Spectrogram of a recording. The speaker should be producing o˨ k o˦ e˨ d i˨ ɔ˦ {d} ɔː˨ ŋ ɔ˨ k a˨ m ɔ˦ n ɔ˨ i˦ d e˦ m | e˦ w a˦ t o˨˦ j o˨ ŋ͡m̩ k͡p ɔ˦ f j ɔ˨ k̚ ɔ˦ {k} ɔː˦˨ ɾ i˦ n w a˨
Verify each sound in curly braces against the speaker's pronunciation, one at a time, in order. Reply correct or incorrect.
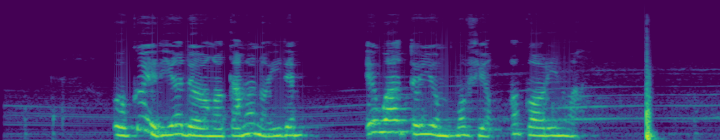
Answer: correct, correct

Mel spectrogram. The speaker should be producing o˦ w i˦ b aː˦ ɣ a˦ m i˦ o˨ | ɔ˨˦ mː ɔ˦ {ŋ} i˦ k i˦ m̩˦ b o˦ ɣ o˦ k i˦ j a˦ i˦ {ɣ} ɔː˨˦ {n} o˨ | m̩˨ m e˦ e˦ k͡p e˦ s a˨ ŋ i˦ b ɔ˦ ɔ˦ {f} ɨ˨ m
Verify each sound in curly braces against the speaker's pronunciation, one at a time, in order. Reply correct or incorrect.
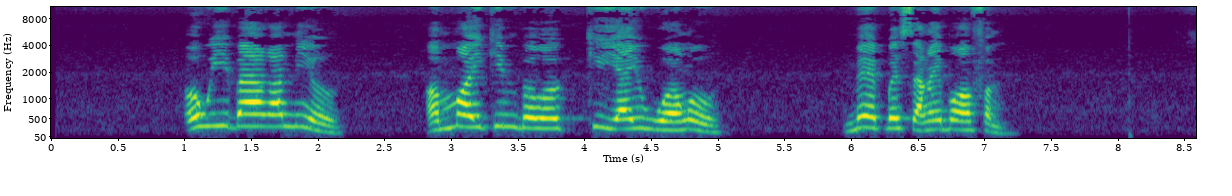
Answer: incorrect: none, incorrect: w, incorrect: ŋ, correct

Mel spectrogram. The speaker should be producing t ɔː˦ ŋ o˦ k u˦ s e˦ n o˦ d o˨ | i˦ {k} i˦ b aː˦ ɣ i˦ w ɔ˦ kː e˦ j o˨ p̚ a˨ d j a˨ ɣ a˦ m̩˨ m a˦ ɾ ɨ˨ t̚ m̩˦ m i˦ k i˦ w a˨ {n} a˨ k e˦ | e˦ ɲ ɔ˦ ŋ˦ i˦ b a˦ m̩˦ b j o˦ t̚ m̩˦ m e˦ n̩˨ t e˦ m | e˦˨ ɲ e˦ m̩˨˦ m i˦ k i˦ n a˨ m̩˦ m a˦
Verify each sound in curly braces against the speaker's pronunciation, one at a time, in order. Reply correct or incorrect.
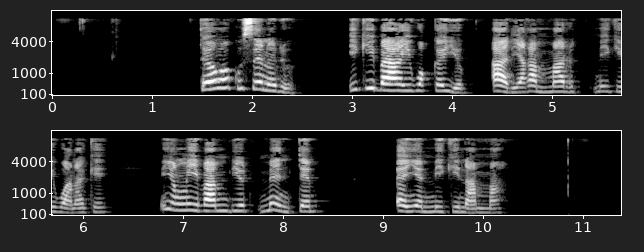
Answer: correct, correct

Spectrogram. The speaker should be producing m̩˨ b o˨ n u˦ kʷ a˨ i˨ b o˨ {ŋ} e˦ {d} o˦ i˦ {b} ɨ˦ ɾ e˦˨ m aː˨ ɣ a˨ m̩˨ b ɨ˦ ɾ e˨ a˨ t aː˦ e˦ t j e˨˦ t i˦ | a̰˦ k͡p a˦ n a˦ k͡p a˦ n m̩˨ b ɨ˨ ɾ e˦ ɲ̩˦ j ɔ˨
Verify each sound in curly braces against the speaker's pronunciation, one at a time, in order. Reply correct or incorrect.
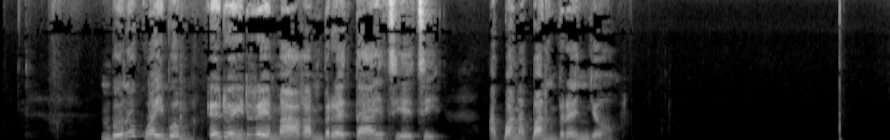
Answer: incorrect: m, correct, incorrect: d

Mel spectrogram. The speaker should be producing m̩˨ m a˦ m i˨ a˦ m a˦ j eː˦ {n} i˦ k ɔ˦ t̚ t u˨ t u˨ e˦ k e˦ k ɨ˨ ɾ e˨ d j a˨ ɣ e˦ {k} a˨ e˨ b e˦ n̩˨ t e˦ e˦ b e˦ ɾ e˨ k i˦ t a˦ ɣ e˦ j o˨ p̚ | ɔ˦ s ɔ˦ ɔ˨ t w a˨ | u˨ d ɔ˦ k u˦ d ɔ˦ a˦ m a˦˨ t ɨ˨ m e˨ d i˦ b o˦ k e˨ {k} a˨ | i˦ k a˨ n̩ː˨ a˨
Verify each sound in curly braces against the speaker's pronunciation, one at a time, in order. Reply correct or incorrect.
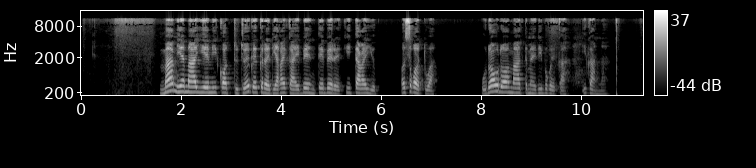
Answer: incorrect: m, correct, correct

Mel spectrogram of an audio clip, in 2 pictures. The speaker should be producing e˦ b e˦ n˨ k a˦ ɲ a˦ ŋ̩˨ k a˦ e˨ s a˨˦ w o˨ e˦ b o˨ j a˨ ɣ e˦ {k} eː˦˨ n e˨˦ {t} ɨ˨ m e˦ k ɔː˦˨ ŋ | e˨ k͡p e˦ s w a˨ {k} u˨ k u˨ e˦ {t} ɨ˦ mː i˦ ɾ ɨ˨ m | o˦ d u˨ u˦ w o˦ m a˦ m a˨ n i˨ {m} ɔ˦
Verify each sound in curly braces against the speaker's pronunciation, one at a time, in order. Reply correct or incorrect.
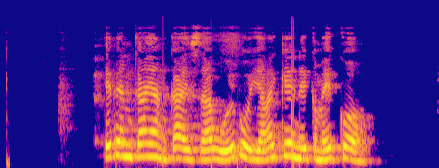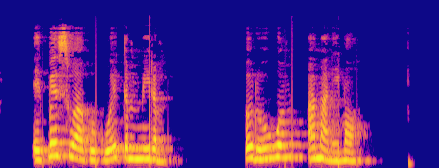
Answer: correct, incorrect: k, correct, correct, correct

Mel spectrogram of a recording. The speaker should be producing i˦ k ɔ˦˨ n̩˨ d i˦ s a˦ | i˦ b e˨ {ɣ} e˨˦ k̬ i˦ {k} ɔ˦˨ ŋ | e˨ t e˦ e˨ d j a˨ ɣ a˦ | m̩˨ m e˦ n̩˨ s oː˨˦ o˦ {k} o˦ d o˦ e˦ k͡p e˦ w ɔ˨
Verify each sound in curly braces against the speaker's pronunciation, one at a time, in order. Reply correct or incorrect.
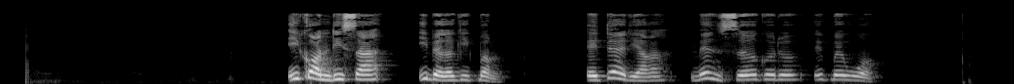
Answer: correct, incorrect: k͡p, correct

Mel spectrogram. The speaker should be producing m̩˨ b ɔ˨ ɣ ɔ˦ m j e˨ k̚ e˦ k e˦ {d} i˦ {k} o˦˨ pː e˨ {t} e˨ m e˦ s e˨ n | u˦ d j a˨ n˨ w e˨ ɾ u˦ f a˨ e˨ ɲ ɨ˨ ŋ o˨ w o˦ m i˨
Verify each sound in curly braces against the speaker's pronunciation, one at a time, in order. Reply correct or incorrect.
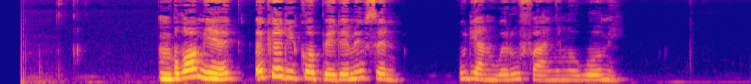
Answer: correct, correct, incorrect: d

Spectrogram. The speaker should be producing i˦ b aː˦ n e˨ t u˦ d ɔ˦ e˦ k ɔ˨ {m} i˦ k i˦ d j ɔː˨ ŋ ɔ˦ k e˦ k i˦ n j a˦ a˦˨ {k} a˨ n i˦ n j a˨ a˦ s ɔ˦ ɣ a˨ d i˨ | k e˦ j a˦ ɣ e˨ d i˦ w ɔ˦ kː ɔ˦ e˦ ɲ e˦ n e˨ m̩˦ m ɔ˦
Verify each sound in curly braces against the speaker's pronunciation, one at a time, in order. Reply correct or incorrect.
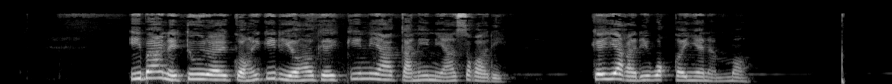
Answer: incorrect: ŋ, correct

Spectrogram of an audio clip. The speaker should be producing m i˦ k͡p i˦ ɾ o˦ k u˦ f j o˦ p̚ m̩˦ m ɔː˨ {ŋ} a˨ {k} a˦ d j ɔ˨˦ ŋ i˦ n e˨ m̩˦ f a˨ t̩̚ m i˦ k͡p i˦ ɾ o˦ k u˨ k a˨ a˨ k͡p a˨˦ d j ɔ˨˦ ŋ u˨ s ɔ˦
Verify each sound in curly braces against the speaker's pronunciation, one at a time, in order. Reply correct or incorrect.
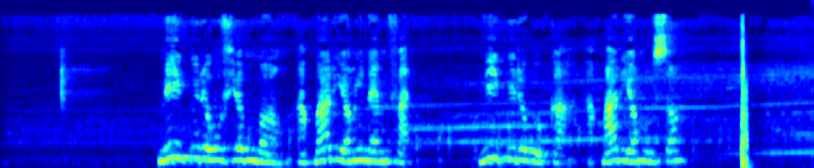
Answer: correct, incorrect: k͡p

